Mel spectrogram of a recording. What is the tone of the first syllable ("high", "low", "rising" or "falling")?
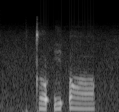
low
